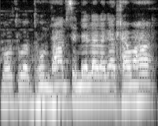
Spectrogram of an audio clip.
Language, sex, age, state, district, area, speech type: Hindi, male, 60+, Uttar Pradesh, Lucknow, rural, spontaneous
